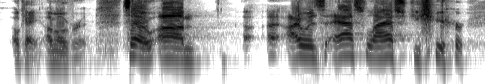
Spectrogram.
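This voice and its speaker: Here a man speaks in an ordinary speaking voice at a fairly slow pace, with ordinary pitch variation. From US South. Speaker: event presenter, local government official. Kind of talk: award presentation at a dinner. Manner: casual, joking.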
